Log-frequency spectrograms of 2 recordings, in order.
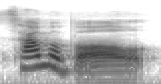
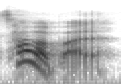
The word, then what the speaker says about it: Zauberball: In here I cast on one of my Zauberball skeins. Why am I pronouncing it the English way? Zauberball.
